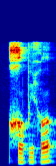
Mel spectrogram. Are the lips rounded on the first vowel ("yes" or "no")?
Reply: yes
